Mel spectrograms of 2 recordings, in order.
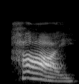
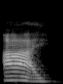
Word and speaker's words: hi: Hi, not I.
